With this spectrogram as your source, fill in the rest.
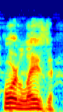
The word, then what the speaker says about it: Fortaleza: But that's how you pronounce it, Fortaleza.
